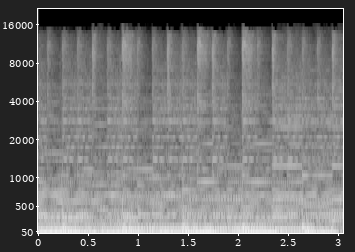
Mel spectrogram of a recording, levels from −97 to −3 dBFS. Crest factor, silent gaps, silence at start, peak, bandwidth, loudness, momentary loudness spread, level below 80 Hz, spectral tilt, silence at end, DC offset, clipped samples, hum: 12 dB; none; 0 s; -4 dBFS; 15.5 kHz; -18 LUFS; 2 LU; -16 dBFS; -5 dB/octave; 0 s; under 0.1%; under 0.1%; none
